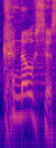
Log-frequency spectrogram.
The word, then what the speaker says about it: kenosis: The Greek word is the word So here's another unpronounceable miracle. It's kenosis.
